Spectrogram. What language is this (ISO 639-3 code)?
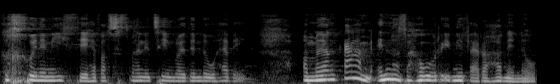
cym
